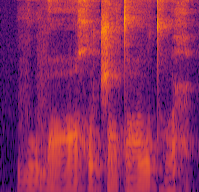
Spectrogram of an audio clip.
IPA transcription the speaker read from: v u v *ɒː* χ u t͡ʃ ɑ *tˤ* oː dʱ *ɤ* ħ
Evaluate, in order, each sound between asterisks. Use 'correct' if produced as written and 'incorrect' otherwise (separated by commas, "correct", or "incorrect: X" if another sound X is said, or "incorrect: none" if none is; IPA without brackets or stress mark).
incorrect: ɑː, correct, correct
